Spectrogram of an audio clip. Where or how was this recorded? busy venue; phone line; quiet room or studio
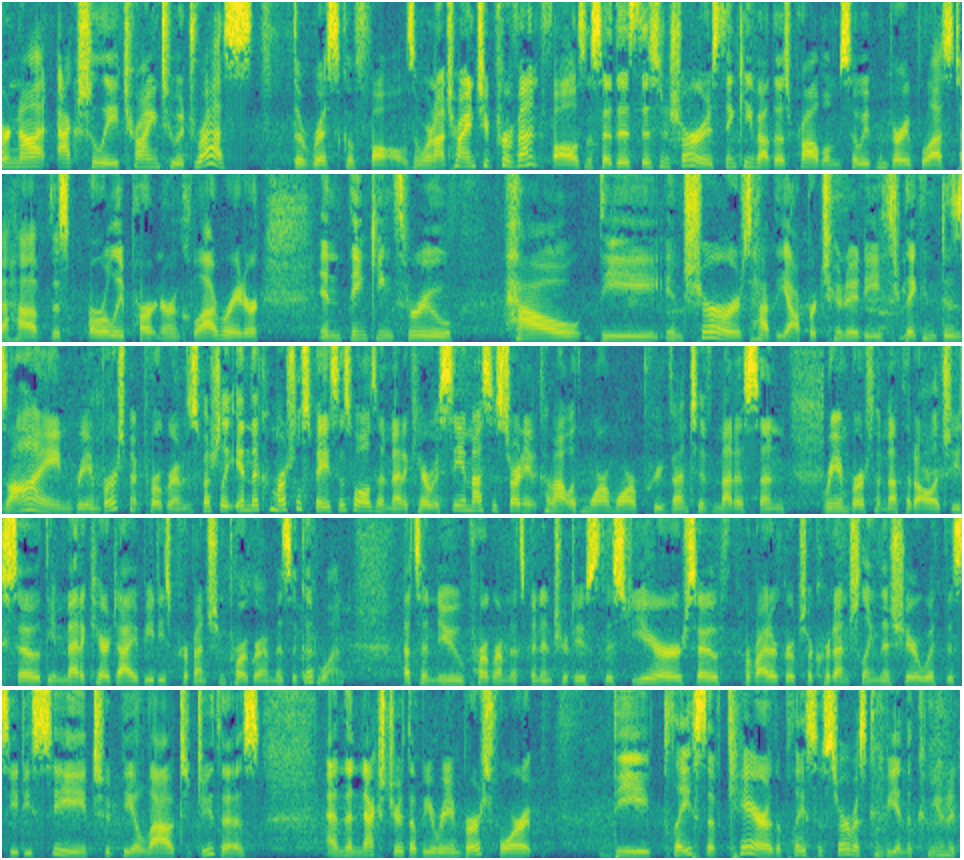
busy venue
